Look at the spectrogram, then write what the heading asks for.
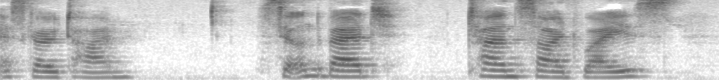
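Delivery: plain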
